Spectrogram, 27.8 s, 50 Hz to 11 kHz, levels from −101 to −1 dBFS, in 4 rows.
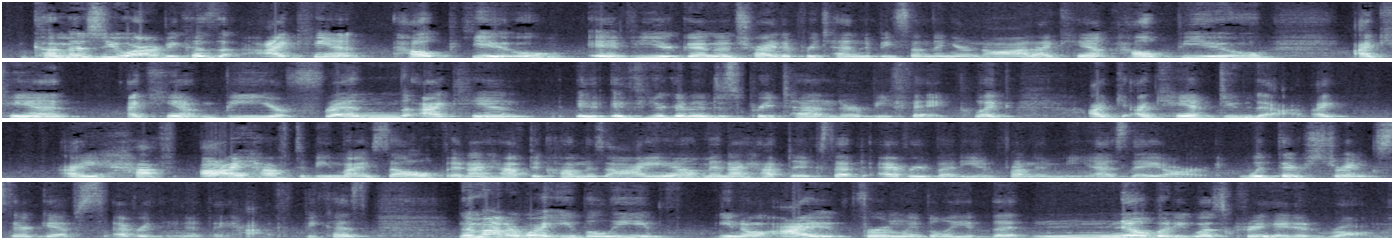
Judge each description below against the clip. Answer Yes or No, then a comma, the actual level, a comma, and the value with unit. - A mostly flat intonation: No, average, 3.4 semitones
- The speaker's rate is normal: No, fast, 225 wpm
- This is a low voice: No, high, 240 Hz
